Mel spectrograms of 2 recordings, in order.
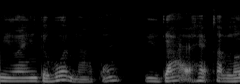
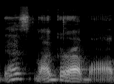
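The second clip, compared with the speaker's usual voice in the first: mock proud claim; 9 dB louder than usual. Voicing a proud adopted young person.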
